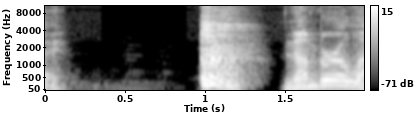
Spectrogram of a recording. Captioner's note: cough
